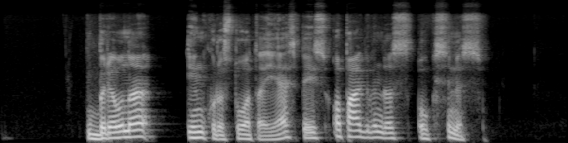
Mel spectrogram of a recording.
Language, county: Lithuanian, Telšiai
